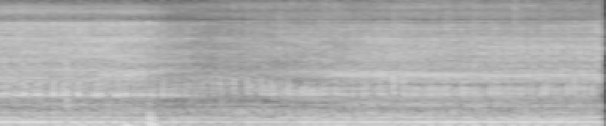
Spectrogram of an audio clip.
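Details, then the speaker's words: New dinghy outboard engine being broken in, run below full speed at part throttle: steady, even drone at a moderate constant speed with no knocks or misses, running smoothly. "So far we've gone to the boat back there. We're not going full speed because we're breaking this engine"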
